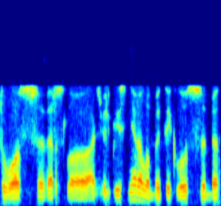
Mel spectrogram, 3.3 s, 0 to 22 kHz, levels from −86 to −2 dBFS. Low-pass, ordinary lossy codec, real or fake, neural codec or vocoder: 9.9 kHz; AAC, 64 kbps; real; none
